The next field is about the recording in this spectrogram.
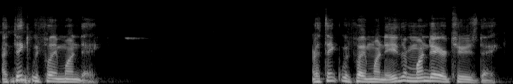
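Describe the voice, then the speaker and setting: A man with a deep voice hosting a casual fan podcast, rambling with stumbling restarts. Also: big pitch swings, normal speed, fairly bright tone. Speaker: podcast host.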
